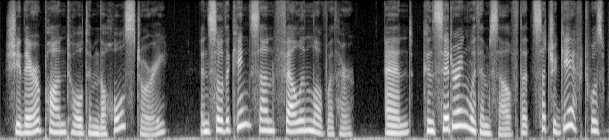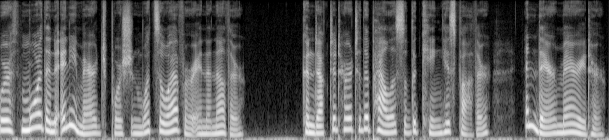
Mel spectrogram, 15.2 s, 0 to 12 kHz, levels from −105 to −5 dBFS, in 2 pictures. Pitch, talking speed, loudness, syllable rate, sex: 210 Hz, 195 wpm, -19 LUFS, 5.5 syllables/s, female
